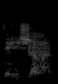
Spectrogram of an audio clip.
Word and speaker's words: Dejan: first name is uh middle name is dejan so i use that as my artist name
